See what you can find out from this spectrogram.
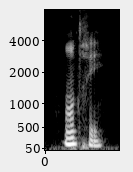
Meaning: to enter
- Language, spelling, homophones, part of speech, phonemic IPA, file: French, entrer, entrai / entré / entrée / entrées / entrés / entrez, verb, /ɑ̃.tʁe/, Fr-entrer.ogg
